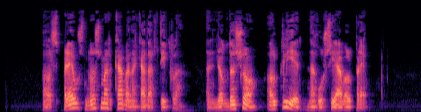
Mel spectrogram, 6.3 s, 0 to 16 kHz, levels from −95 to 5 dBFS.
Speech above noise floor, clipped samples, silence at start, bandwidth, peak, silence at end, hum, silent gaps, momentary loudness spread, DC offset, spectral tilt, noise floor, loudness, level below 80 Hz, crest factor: 55 dB; under 0.1%; 0.65 s; 11 kHz; -2 dBFS; 0.85 s; none; none; 11 LU; under 0.1%; -5.5 dB/octave; -76 dBFS; -21 LUFS; -60 dBFS; 20 dB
